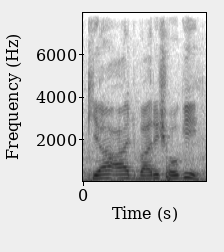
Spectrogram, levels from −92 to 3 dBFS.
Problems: constant background noise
